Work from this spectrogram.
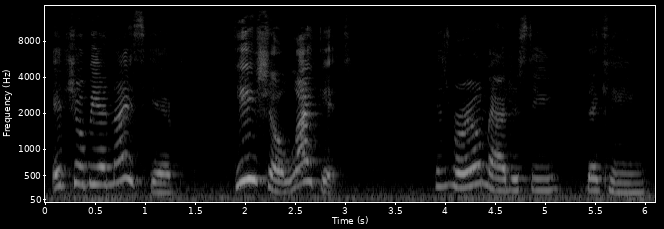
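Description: A woman's voice: sits high, big pitch swings, slow pace, warm tone, heavily acted. Woman reading as a fed-up, commanding storybook king.

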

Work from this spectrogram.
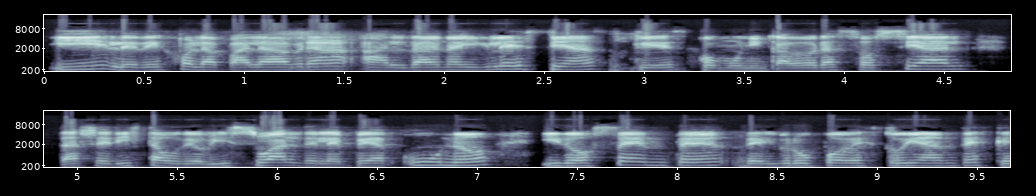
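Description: A woman's voice: on the low side, bright, forceful tone. A middle-aged woman presenting a workshop online over a video call. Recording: dull video-call audio.

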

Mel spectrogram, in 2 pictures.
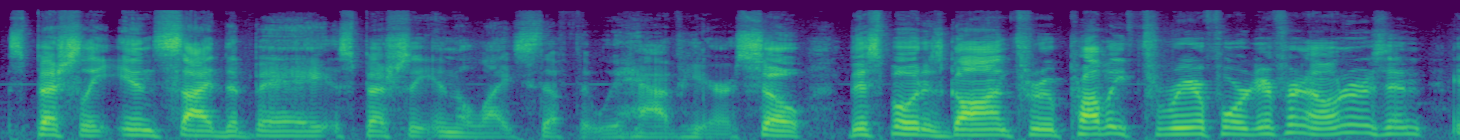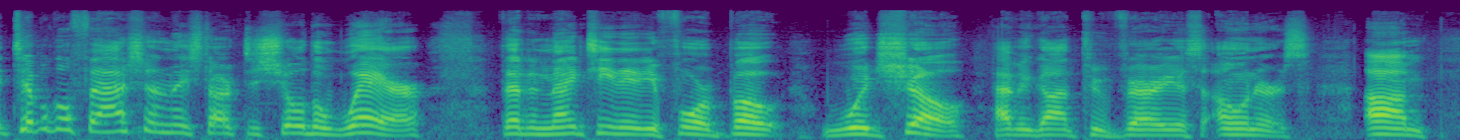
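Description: A man's voice: fairly high pitch, moderate pace, a bit bright. A man in his sixties giving a casual, offhand, opinionated tour as a video host, recorded inside a small boat cabin.

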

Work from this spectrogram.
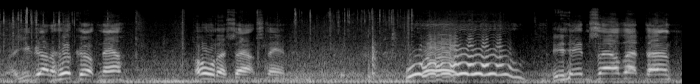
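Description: A middle-aged man with a high voice hosts a fishing show out on open water. He talks in a folksy, excitable way, whooping at each fish. Boat engine and wind noise sit clearly behind him. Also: slow. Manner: folksy, exclaims and cheers loudly. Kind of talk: enthusiastic on-location commentary.

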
